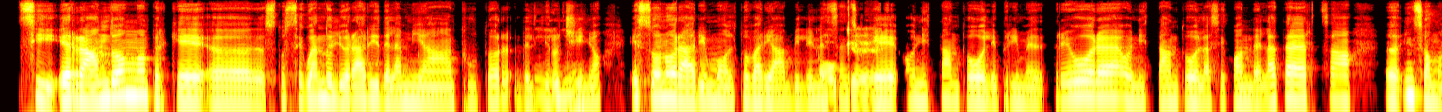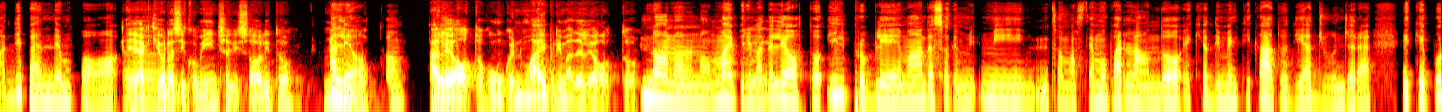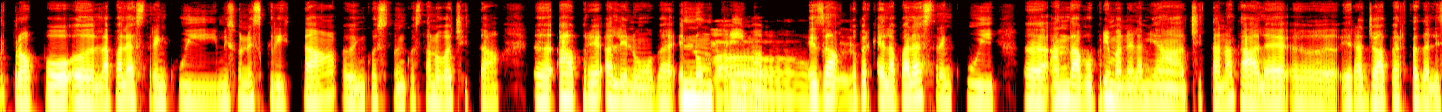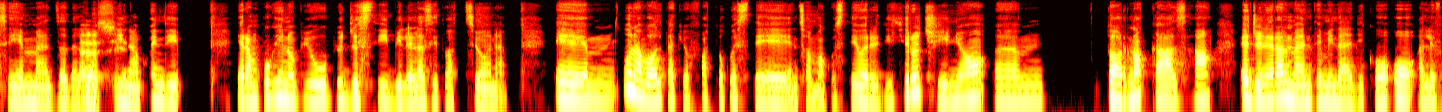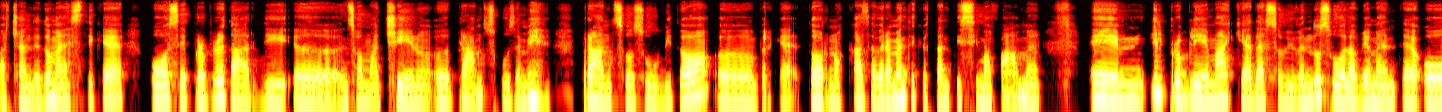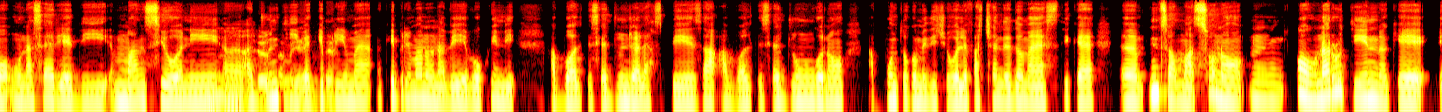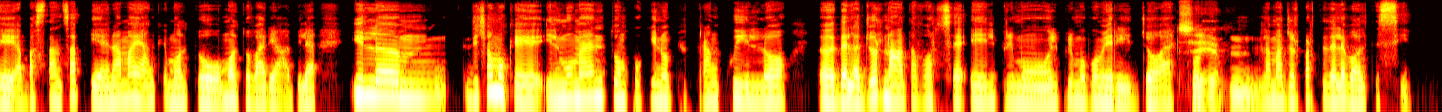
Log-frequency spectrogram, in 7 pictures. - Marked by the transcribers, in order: "okay" said as "ochee"; laughing while speaking: "scusami"
- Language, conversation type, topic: Italian, advice, Come posso trovare tempo per i miei hobby quando lavoro e ho una famiglia?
